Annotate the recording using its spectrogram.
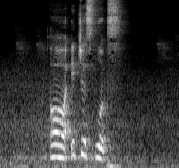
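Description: A young woman speaks with animation close to the microphone.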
